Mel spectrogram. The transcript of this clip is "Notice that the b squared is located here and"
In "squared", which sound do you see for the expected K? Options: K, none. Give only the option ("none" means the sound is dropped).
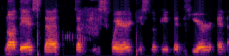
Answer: none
